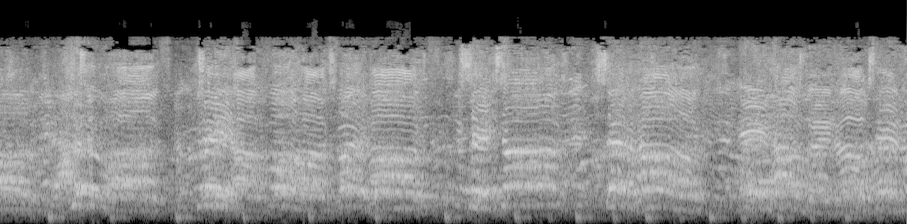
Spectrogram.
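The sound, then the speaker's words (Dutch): Manchester United supporters chant in unison, a counting chant toward ten, with loud massed voices repeating short sung phrases over a steady crowd roar. “Je hoort de Manchester supporters zingen one hack, two hack. Ah, en dan tellen ze naar ten.”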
